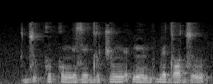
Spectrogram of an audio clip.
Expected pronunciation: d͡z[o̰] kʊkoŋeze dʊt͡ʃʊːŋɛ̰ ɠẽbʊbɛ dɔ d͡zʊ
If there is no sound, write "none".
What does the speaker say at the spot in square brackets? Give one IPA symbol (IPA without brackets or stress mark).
ṵ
